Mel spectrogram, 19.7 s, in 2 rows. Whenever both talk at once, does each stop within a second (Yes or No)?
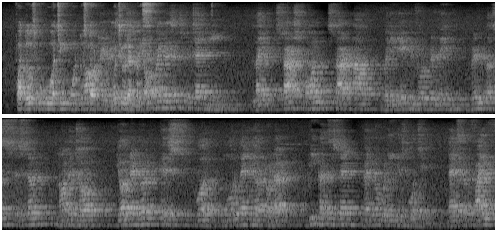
No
